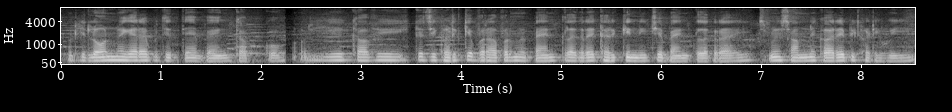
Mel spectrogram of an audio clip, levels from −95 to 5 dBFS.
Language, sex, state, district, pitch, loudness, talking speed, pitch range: Hindi, male, Uttar Pradesh, Varanasi, 125 Hz, -19 LUFS, 240 wpm, 115-130 Hz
